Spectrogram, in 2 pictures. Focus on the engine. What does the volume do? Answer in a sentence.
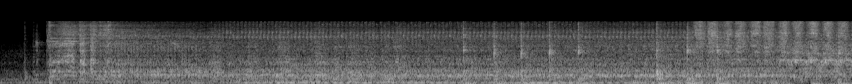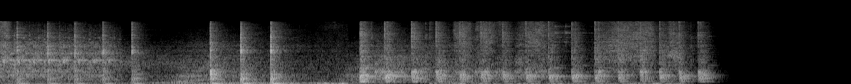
The volume of the engine goes down.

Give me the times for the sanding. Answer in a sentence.
The sanding can be heard from 2.0 to 4.1 s, from 6.9 to 8.7 s and from 12.8 to 15.4 s.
